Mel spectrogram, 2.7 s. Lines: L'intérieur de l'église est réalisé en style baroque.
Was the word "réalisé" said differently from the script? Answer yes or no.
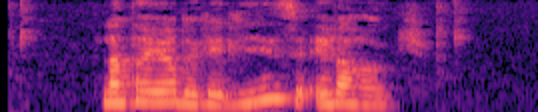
yes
